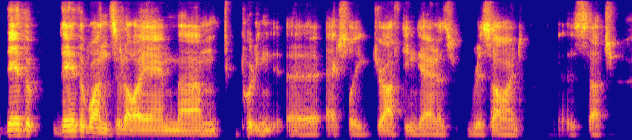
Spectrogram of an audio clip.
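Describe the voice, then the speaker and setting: An Australian man with an extremely deep voice reports at an online meeting. He hesitates and rambles, filling gaps with ums and uhs. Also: steady tone, measured pace. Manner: hesitant, many fillers, rambling. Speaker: registrar reporting at an annual general meeting.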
